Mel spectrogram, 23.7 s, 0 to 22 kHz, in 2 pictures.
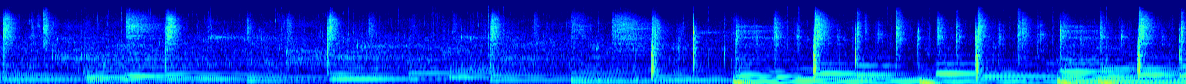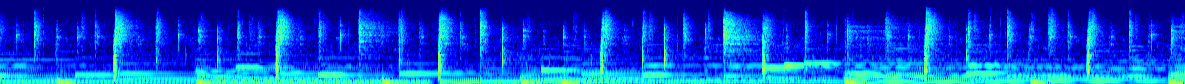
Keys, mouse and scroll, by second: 0.9-3.9 middle drag, 4.3 click, 6.5-9.9 middle drag, 9.9 click, 11.3 click, 12.3-14.4 middle drag, 14.4-14.9 scroll down 2, 15.1-16.5 middle drag, 16.5 click, 18.3 click, 18.6-21.7 middle drag, 22.0 shift+middle click, 22.3 click, 23.3 BackSpace.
